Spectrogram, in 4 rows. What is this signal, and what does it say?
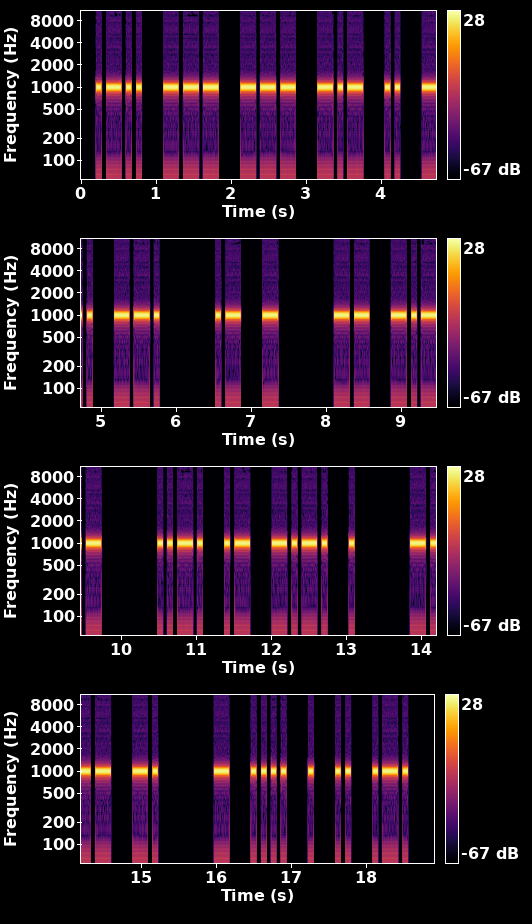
Morse code, heard as a keyed tone, about 18 wpm, spaced as for 15 wpm, 1000 Hz. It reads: LOOKING AT MY FACE ON THEIR
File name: 15wpm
